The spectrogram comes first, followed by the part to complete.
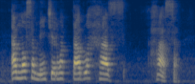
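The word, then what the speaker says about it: tabula rasa: De acordo com John Locke, a nossa mente era uma tábula rasa. Em latim, o S ele tem a pronúncia de S, não tem Z. Né? É tábula rasa, né?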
